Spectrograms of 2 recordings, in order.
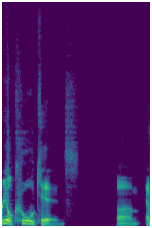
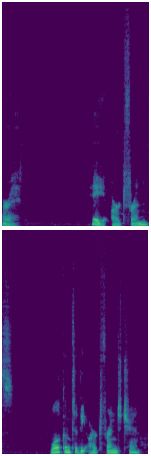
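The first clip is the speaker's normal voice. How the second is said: soft art host voice; 2 semitones lower, 5 dB quieter than usual. Pretend. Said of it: "If I was just".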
